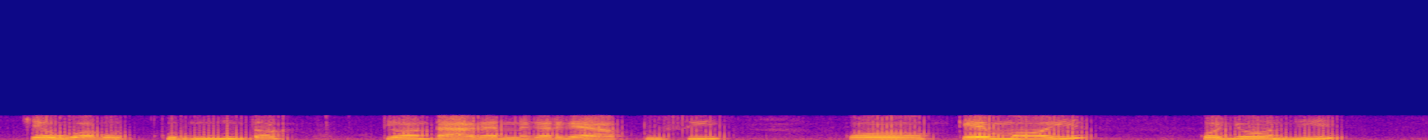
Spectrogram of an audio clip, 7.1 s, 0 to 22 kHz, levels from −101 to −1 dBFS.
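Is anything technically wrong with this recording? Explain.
Yes, two faults run through the whole speech clip.

Buffer tearing is present from start to finish. The writing program and the playback hardware have drifted so they cross inside every buffer period, leaving a small slice of each buffer holding audio from about 50 ms earlier, with hard joins on both sides. That produces a robotic rattle at 43.1 Hz, which fits a 1024-sample buffer. Unlike a steady mains hum at a similar low pitch, it appears only while sound is playing and drops out in the gaps.

4-bit ADPCM compression also affects the entire clip, heavily. Each sample is coded as a coarse 4-bit step from a prediction, with an adaptive step size. The result is gritty hiss riding on every loud syllable and smearing on sharp onsets where the step size lags. Nothing remains above 3.9 kHz, so the sound is dull, consistent with a rate around 32 kbps. 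Unlike perceptual codecs, there's no swirling or warbling, just level-following grit.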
